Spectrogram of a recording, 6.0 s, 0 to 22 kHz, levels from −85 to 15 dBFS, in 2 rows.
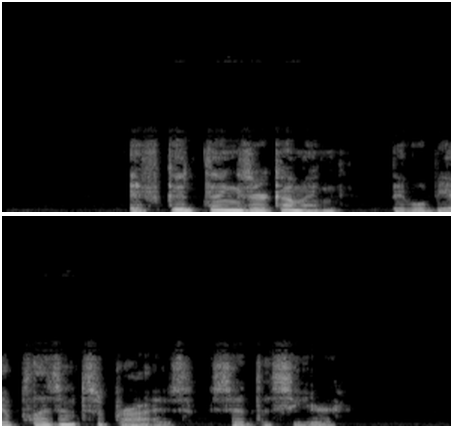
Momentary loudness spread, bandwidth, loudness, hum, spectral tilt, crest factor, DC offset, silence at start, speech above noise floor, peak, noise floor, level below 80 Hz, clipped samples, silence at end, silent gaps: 17 LU; 7.8 kHz; -23 LUFS; none; -5.5 dB/octave; 18 dB; under 0.1%; 0.85 s; 54 dB; -6 dBFS; -76 dBFS; -62 dBFS; under 0.1%; 0.75 s; none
